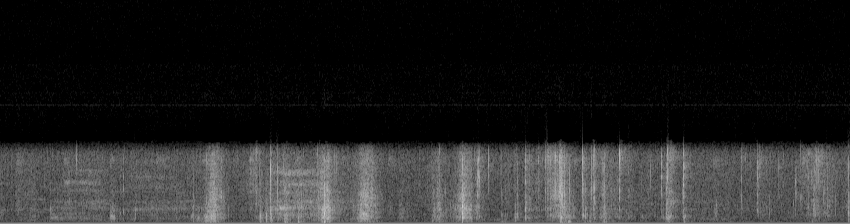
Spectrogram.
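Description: Hands handling a headphone box and its packaging: irregular rustling with scattered light knocks and clicks, over a steady faint hiss.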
